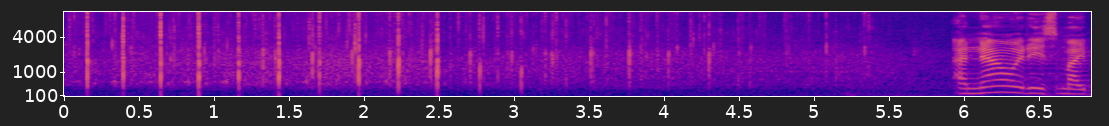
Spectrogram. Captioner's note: applause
